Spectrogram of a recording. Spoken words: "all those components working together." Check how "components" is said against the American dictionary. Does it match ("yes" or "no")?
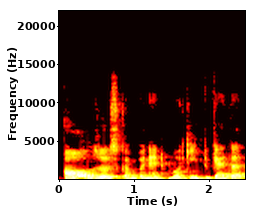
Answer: no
